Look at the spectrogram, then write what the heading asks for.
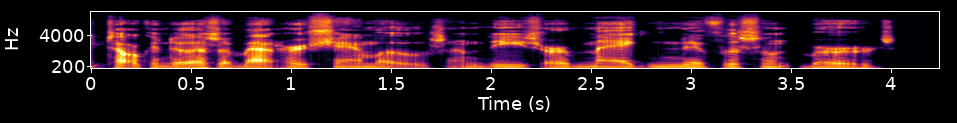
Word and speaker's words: Shamo: But as far as I understand, it is Shamo.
